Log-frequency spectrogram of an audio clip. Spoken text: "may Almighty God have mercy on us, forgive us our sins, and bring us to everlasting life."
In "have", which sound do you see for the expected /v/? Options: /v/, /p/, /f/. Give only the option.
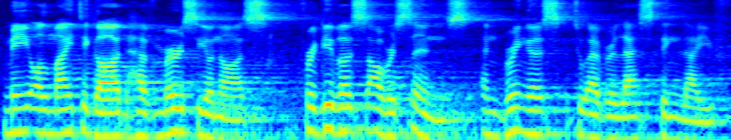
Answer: /v/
